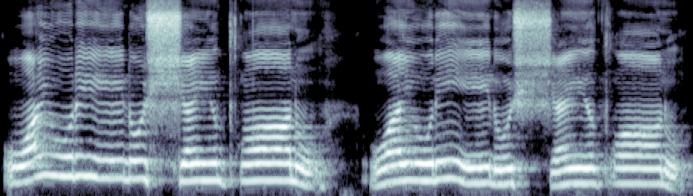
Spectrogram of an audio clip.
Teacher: ان یکفروا به ویرید الشیطان، ویرید الشیطان، ویوری میں را کو یا کے سامنے لیں گے، یا مدہ کے انداز میں کھینچیں گے، دال کو شین کے سامنے لیں گے، شین کے اوپر تشدید زور دیں گے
